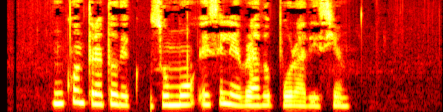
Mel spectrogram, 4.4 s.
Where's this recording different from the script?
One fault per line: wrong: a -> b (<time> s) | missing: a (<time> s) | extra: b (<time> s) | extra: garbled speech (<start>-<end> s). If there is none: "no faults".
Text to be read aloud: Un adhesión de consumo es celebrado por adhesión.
wrong: adhesión -> contrato (0.7 s)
